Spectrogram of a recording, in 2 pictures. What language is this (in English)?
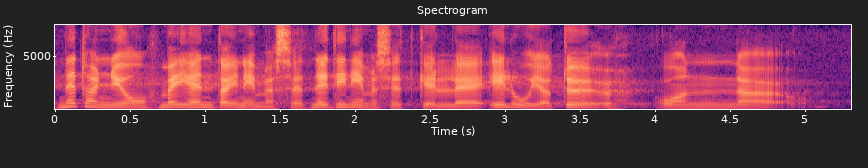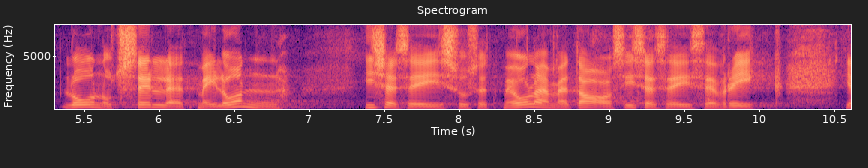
Estonian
